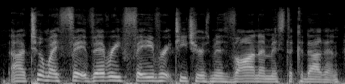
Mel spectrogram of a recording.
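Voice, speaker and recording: A woman's voice: a bass voice, quick pace. A woman from Barbados, a nonprofit director, answering radio interview questions in a conversational way.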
